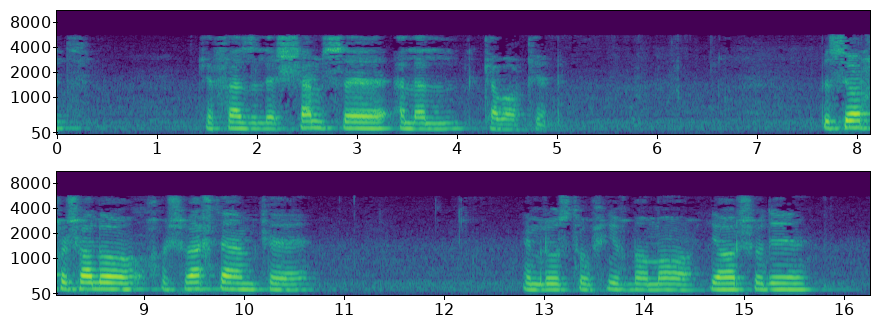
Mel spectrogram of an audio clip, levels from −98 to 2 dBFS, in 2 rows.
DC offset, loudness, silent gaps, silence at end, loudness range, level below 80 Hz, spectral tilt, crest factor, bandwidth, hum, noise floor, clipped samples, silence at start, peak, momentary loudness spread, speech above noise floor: under 0.1%; -22 LUFS; none; 0.45 s; 11 LU; -66 dBFS; -11 dB/octave; 18 dB; 5.8 kHz; none; -51 dBFS; under 0.1%; 0 s; -4 dBFS; 16 LU; 30 dB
